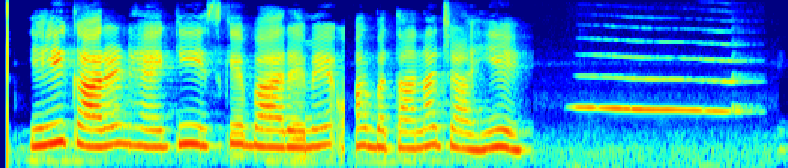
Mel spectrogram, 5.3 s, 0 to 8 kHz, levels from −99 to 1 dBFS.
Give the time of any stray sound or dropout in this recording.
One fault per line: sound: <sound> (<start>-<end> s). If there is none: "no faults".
sound: dropout (2.3-2.4 s)
sound: squeak (3.8-5.1 s)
